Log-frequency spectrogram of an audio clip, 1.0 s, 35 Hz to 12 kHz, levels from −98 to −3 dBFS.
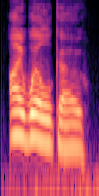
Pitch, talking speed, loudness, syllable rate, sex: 175 Hz, 180 wpm, -15 LUFS, 4.0 syllables/s, female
